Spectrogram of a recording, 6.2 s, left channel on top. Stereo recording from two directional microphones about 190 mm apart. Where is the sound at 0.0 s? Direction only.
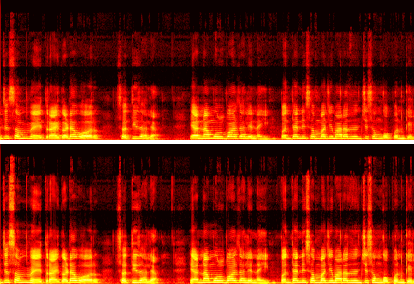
35° right (ahead or behind).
